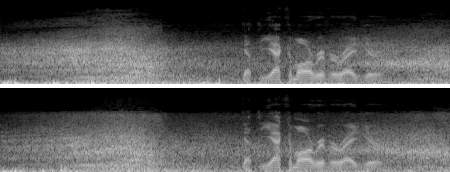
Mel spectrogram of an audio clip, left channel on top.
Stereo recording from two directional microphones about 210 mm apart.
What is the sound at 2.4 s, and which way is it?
Speech, 5° right (ahead or behind).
